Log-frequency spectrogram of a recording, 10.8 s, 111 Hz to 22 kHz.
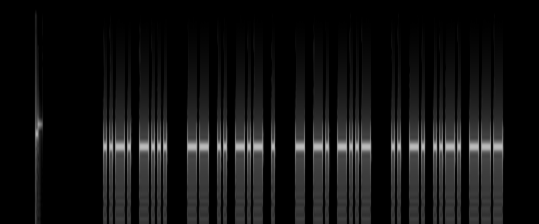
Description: Morse code, heard as a keyed tone, about 21 wpm, 700 Hz. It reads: FB MIKE TNX INFO
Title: Practice QSO - Exchange 3 - More Info - 20wpm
